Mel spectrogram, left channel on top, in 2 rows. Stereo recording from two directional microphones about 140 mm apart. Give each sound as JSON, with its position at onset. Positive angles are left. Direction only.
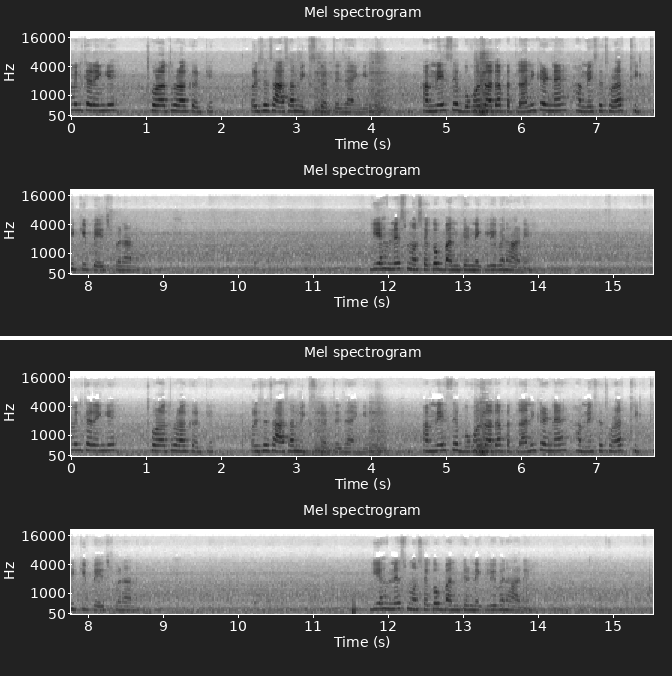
{"t": 0.0, "sound": "a woman's voice", "side_deg": 40}
{"t": 11.8, "sound": "a woman's voice", "side_deg": 40}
